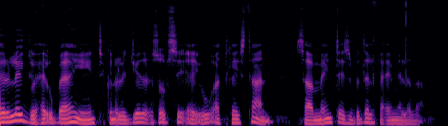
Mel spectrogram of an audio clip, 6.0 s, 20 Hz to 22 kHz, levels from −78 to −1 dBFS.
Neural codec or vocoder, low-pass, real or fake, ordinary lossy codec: vocoder, 44.1 kHz, 128 mel bands every 256 samples, BigVGAN v2; none; fake; none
